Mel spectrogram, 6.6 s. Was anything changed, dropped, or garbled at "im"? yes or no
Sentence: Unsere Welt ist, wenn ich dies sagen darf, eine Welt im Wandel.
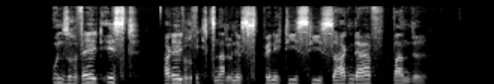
yes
